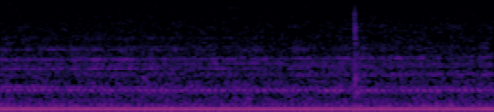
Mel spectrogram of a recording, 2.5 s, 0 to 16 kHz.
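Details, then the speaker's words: 2003 Dodge Dakota swapped to 2001 ECM, A/C pressure sensor wiring mismatch (two- vs three-wire), adapter fix: steady low hum with faint high tone as compressor keeps working while refrigerant deliberately leaks from Schrader valve being removed. "i'm introducing a leak right now and you can hear the compressor vacuum pump just working away"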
